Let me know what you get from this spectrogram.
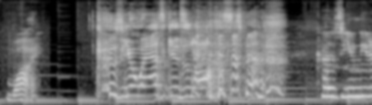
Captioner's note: laugh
